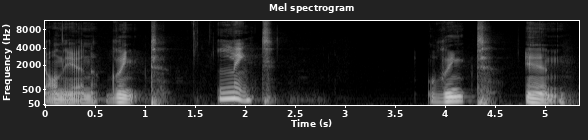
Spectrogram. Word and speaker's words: LinkedIn: putting a t on the end linked linked Linked In Linked In yes technically I guess you could say linken but that's a little bit strange no okay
